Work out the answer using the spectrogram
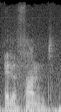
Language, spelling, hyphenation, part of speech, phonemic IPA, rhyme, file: German, Elefant, Ele‧fant, noun, /eləˈfant/, -ant, De-Elefant.ogg
- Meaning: elephant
